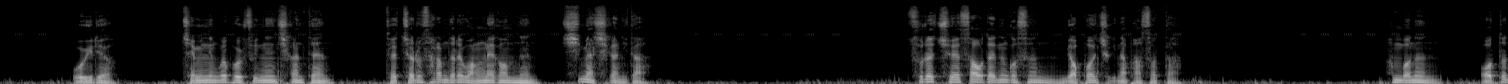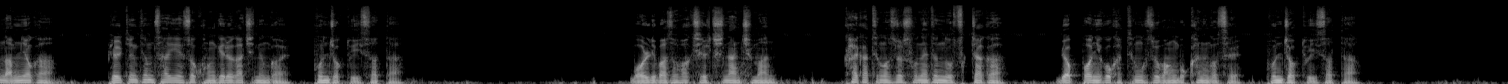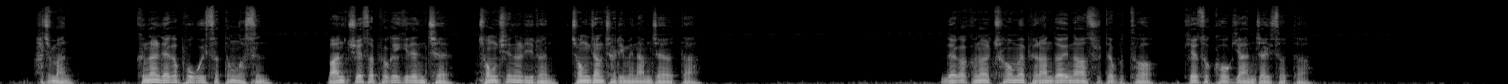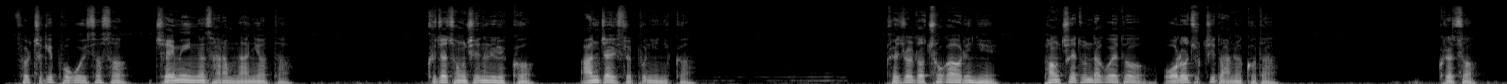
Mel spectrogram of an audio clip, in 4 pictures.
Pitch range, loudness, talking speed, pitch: 75-95 Hz, -27 LUFS, 245 characters per minute, 85 Hz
